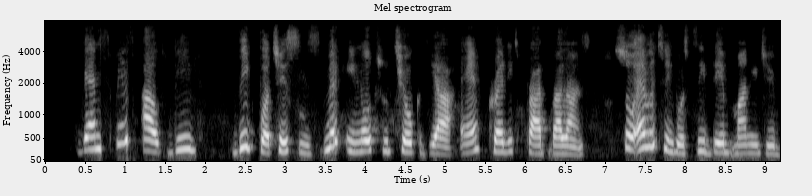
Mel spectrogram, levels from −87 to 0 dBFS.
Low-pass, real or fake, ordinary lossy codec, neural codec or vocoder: 7.2 kHz; fake; none; codec, 16 kHz, 2 kbps, X-Codec, WavLM features, trained on Multilingual LibriSpeech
